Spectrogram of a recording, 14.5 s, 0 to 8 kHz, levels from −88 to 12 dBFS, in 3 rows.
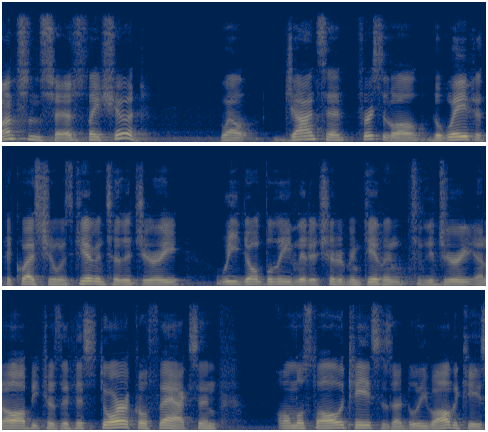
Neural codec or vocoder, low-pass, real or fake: codec, 16 kHz, 1 kbps, FunCodec, trained on Chinese and English, 50 frames a second; 7.2 kHz; fake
